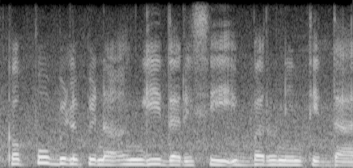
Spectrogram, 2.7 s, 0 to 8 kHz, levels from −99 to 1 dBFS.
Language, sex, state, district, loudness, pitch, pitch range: Kannada, female, Karnataka, Bangalore, -13 LUFS, 200 Hz, 185-220 Hz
